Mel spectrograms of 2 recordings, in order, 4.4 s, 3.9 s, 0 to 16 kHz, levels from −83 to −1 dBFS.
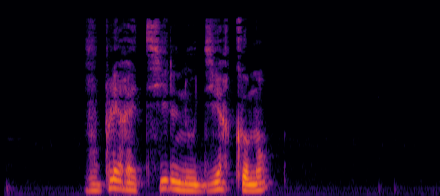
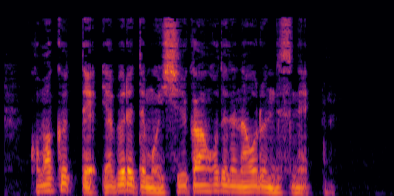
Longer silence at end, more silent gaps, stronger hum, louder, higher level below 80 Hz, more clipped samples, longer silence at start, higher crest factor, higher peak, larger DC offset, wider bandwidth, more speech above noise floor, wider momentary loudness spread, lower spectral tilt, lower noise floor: first, 1.7 s vs 0.6 s; neither; neither; second, -30 LUFS vs -26 LUFS; second, -66 dBFS vs -42 dBFS; neither; first, 0.85 s vs 0.3 s; about the same, 20 dB vs 18 dB; second, -14 dBFS vs -8 dBFS; neither; about the same, 11.5 kHz vs 11.5 kHz; second, 44 dB vs 49 dB; first, 12 LU vs 9 LU; about the same, -5.5 dB/octave vs -4.5 dB/octave; about the same, -73 dBFS vs -74 dBFS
